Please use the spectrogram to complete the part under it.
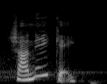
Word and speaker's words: Chaneque: It's spelled Chanequee. And then I wrote in parentheses. I remember I looked it up. I wrote Chanake. – Okay. – Chanake.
